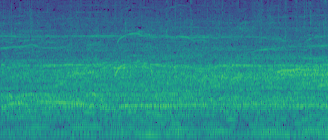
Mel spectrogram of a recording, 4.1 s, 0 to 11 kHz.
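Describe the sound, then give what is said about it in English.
A ballpark crowd of almost 5,400 at a night baseball game cheers in a loud, continuous roar of many voices, with scattered whoops and shouts rising out of the steady din. No one speaks. “crowd of almost 5,400 making noise tonight.”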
